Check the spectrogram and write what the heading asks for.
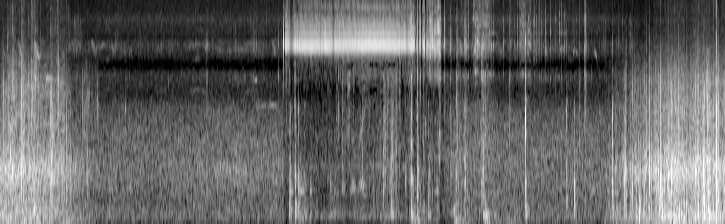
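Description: Electronic carp bite alarm on a rod pod sounding one continuous high-pitched tone for about three seconds as line is pulled from the reel: a carp taking the bait. Scattered short clicks follow.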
